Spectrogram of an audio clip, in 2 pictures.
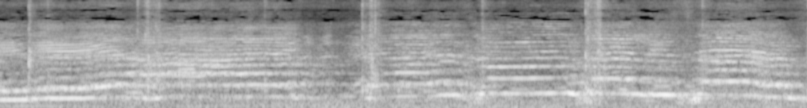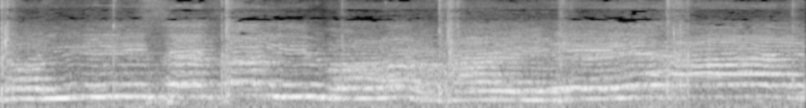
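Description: Women singing a song together, with hand-clapping keeping time roughly once a second.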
